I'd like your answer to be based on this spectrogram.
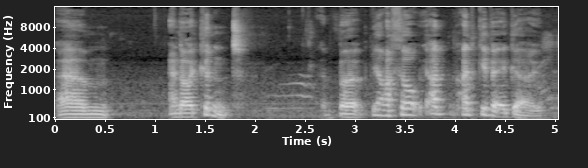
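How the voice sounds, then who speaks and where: A man in his forties with a Suffolk accent talks casually to his viewers, musing and rambling with a self-deprecating touch. His voice sits at a middling pitch. He is recorded some way from the microphone, with faint noise behind him. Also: very animated, measured pace, a little mellow. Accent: Suffolk English. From Suffolk, England. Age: 40s. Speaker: dad blogger and vlogger. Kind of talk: casual rambling vlog chat. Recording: distant mic with faint background noise.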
